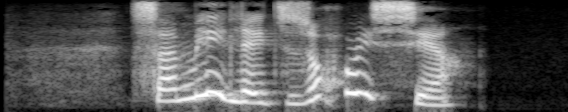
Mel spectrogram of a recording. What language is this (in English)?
Kabyle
